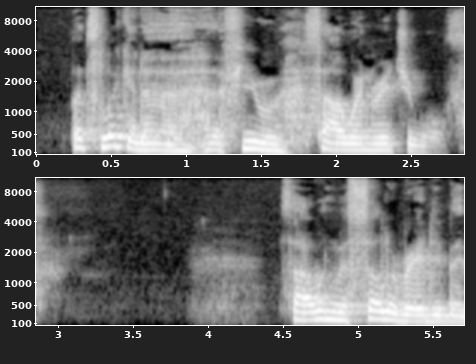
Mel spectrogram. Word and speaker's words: Samhain: And that is how you pronounce that word there, Samhain.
